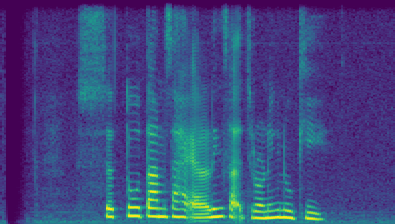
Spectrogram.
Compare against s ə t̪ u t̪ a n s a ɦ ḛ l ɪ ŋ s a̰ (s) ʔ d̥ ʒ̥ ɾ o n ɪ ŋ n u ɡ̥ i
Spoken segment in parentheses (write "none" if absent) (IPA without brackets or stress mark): none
